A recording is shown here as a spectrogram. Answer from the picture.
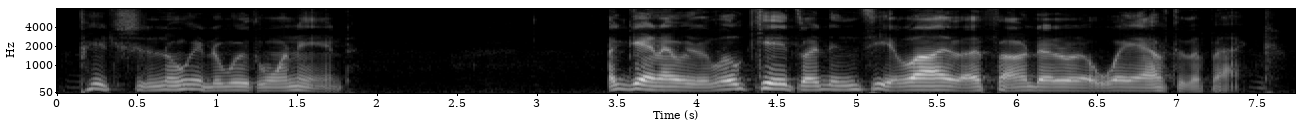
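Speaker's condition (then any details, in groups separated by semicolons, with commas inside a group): Cerebral palsy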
